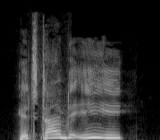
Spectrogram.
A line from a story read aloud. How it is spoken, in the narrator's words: his wife called loudly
